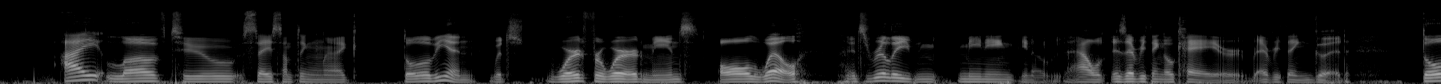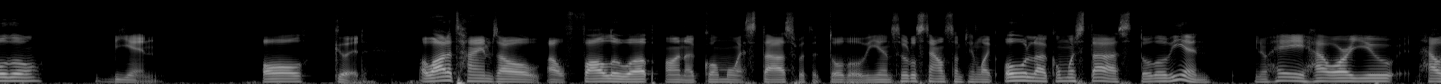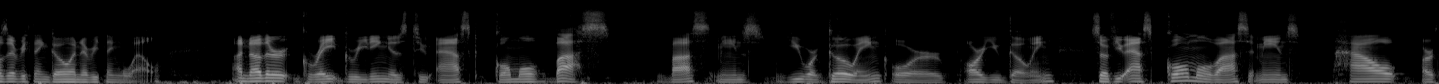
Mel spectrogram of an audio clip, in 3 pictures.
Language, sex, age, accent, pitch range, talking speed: English, male, 20-39, American, 110-135 Hz, 135 wpm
